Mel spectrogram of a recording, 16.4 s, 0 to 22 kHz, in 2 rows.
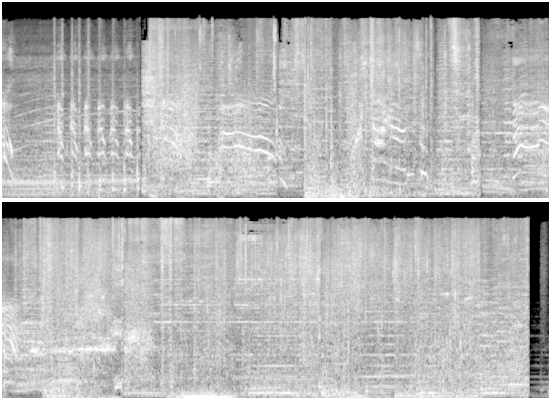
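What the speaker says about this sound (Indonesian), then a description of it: "Aksi kejar-kejaran pun dengan mobil sheriff membuat kekacauan di sekitar Radiator Spring." In an animated chase from the film Cars, a race car and a sheriff's car tear through the desert town of Radiator Springs on Route 66 with engine roars, tyre skids and crashing thuds, all mixed with dense music and character voices throughout.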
